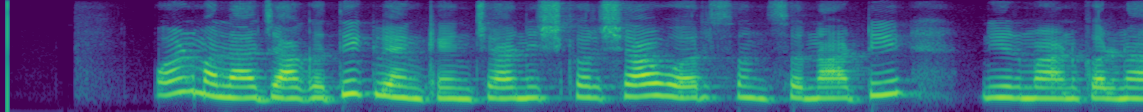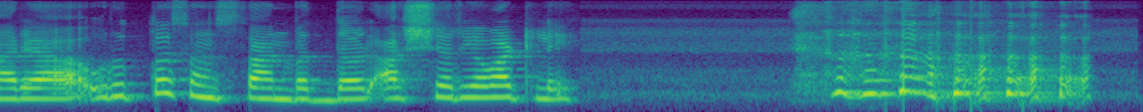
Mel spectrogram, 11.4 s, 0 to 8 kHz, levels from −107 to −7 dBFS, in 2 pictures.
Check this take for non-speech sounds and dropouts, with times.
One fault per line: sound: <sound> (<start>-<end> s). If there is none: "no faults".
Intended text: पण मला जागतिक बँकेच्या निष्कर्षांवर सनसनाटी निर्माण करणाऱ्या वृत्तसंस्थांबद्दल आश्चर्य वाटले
sound: laugh (9.7-11.2 s)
